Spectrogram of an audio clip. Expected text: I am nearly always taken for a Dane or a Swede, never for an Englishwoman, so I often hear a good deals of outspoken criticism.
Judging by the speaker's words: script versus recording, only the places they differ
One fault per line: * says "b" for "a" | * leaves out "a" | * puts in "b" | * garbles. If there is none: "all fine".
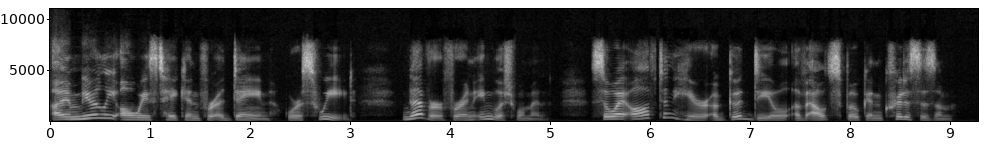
* says "deal" for "deals"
